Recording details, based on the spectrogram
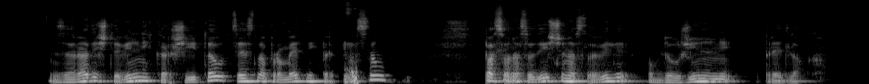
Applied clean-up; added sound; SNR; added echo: neural mask model Resemble Enhance denoiser.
